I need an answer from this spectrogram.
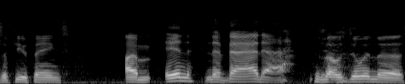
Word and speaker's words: Nevada: do we yeah here we are in Sparks Nevada we're looking at the mod Van's uh brand new headquarters we moved everything out here to beautiful Nevada you got to say it right yeah Nevada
